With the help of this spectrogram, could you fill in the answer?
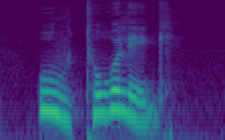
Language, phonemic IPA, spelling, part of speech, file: Swedish, /²uːˌtoːlɪ(ɡ)/, otålig, adjective, Sv-otålig.ogg
- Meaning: impatient (restless and intolerant of delays)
